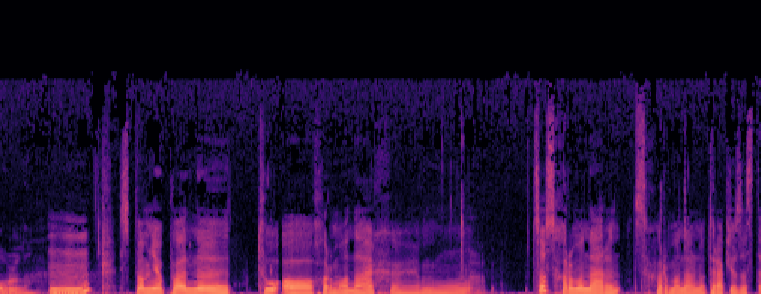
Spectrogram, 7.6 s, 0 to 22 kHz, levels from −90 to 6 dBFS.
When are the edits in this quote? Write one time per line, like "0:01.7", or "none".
0:06.3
